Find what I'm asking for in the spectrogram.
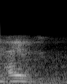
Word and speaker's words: Haylet: Chair, it's Gary Haylett. – Gary Haylett. – Haylett. How do you spell that? – H-A-Y-L-E-T.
